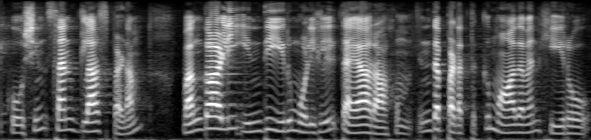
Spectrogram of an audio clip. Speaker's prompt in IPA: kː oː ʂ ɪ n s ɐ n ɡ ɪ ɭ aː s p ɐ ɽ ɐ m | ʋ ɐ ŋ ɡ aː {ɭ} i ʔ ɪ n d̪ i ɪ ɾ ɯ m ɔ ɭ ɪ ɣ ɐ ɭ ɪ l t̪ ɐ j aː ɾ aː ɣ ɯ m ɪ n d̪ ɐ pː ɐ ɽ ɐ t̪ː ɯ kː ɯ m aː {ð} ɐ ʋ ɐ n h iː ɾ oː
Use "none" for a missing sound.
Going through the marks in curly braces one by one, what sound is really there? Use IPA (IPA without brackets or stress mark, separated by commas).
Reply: ɭ, ð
